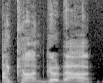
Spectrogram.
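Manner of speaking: high, loud, panicked scream. A narrator's reading. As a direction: cry it out in terror from the stairs. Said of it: "she screamed".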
